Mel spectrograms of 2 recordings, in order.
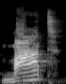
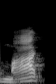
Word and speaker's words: Ma'at: I can't go Ma'at because when you say it, it's like It's almost like when you're yelling mom. Do you guys know what the proper way to say Ma'at? It's like yelling mom.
